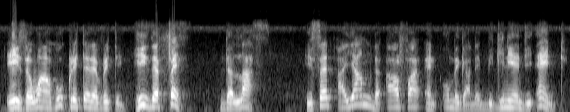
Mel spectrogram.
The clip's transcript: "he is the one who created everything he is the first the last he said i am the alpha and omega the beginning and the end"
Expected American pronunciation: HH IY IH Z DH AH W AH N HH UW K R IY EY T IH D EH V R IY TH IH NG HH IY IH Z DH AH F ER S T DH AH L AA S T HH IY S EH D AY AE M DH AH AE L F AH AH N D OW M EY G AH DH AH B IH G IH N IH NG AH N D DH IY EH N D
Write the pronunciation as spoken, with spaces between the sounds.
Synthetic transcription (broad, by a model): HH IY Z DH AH W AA N HH UW K R IY EY T IH D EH V R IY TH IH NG HH IY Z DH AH F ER S T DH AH L AA S T HH IY S EH D AY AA M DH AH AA L F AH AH N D OW M EY G AH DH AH B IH G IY N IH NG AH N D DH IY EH N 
